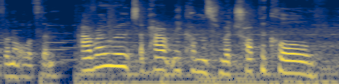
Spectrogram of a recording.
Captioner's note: microwave whirring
